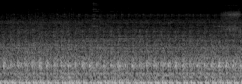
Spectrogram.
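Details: Bajaj BS3 motorcycle just started after re-boring, with new bearings and clutch work, jump-started on a low battery and not yet tuned: a low, even putter with regular firing and no misses or knocks. It idles smoothly.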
